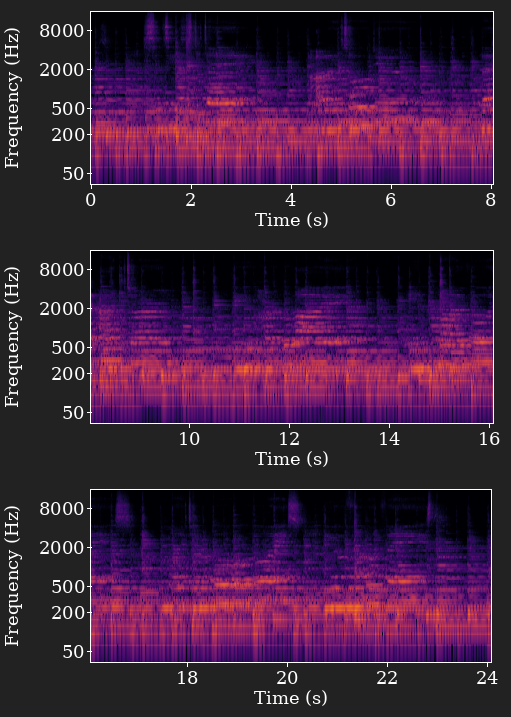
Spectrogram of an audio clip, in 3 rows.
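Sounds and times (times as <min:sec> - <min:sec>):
person singing: 0:00.0 - 0:03.5, 0:04.4 - 0:07.0, 0:07.8 - 0:09.9, 0:10.8 - 0:13.5, 0:14.4 - 0:16.9, 0:17.6 - 0:23.1
acoustic guitar: 0:00.0 - 0:24.0.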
